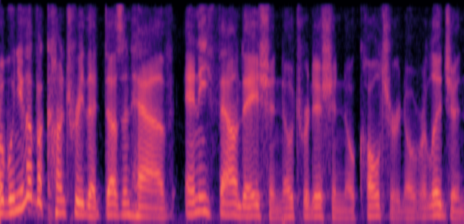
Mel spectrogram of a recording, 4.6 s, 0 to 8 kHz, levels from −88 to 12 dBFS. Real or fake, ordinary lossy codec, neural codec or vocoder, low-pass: real; MP3, 64 kbps; none; 7.2 kHz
